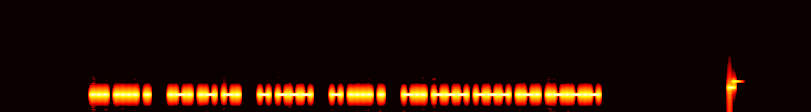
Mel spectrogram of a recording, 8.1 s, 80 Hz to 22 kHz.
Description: Morse code, heard as a keyed tone, about 40 wpm, 700 Hz. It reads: SHE RAN TO THE DOOR.
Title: Sentences from Top 1000 Words - Review Part 3 - 40wpm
